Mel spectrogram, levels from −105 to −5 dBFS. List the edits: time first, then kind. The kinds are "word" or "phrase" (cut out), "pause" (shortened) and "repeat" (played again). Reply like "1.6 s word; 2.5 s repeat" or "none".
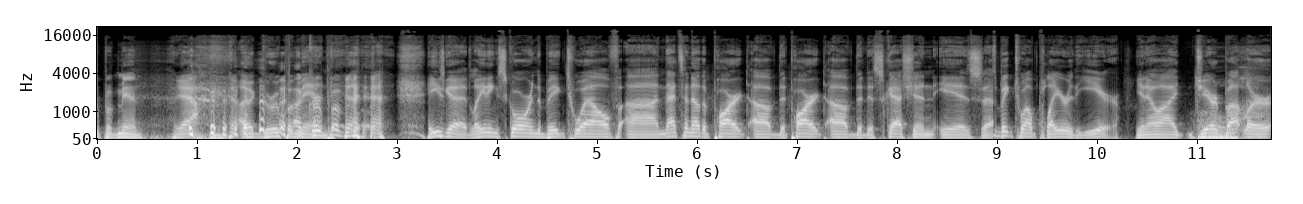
3.5 s word; 6.9 s repeat; 9.0 s word; 10.3 s pause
